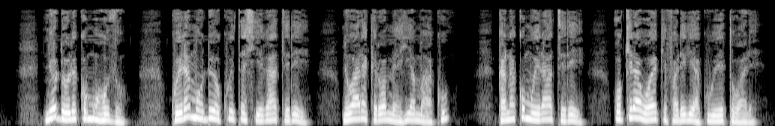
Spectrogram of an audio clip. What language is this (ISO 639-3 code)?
kik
